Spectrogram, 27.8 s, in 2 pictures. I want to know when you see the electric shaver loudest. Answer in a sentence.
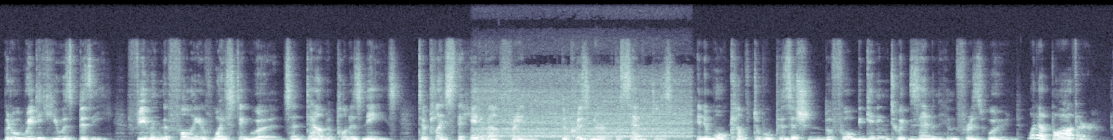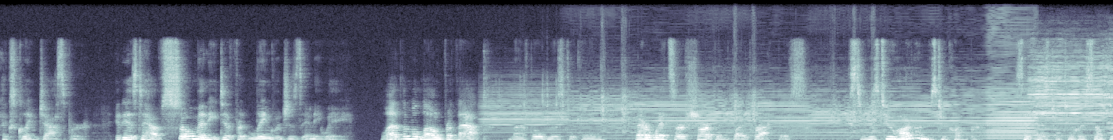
The loudest moment of the electric shaver is at 27 seconds.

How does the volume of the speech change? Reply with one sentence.
The volume of the speech stays about the same.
